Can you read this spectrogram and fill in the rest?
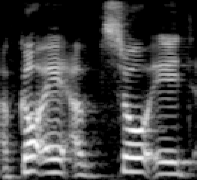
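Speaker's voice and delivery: put-on high, loud, slow kid voice; mimicking son. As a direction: play the proud boy, slow and loud. Son's reply retold, mimicked.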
